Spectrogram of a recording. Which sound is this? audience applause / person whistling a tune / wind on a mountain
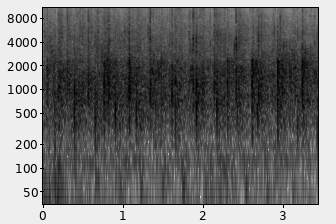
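audience applause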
